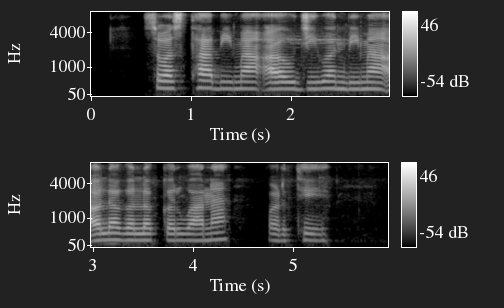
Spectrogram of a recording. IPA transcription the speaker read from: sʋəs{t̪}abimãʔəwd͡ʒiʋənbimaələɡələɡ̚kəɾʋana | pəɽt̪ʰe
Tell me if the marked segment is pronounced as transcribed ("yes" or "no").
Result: no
